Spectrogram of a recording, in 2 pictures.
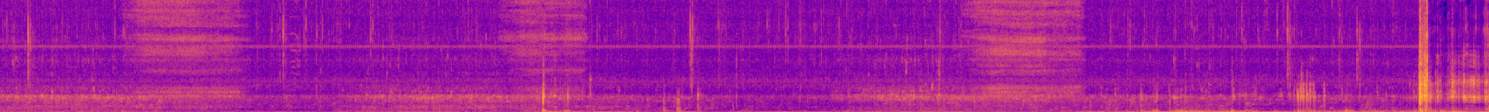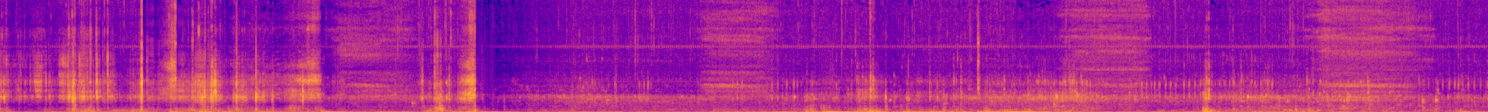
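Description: Underwater noise heard through a camera's waterproof housing on a speargun dive: a steady rushing haze with low rumbling that builds partway through. A run of sharp clicks and knocks comes in the middle.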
